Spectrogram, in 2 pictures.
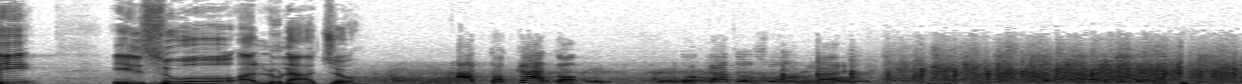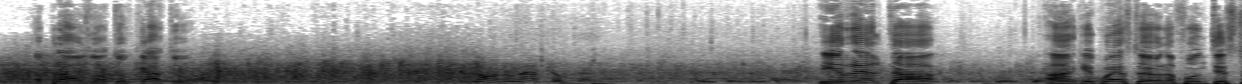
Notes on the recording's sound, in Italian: Realizza un episodio speciale dal vivo dal Salone Internazionale del Libro di Torino 2019, in collaborazione con la Compagnia di San Paolo.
